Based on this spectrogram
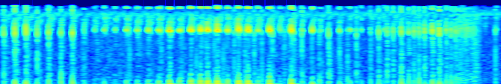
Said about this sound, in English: That's the species called Dorbenton's bat.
